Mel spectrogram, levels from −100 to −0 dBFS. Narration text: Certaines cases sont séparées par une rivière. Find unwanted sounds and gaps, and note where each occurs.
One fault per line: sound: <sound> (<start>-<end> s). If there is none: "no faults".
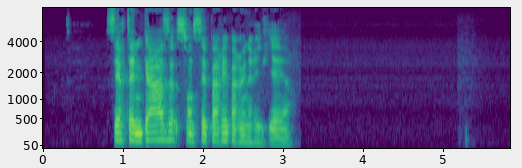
no faults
